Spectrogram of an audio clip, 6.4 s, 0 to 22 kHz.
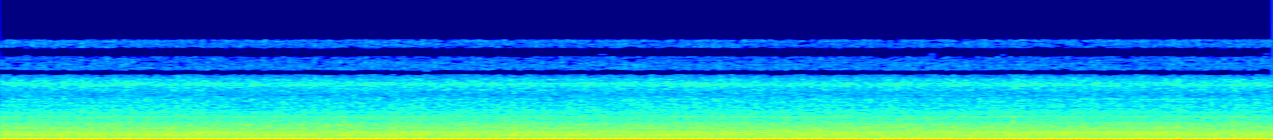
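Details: Craftsman 5000-watt generator outdoors after a cold start, at full speed with no load (only an LED bulb plugged in): a steady, even hum at constant speed, no hunting, surging or knocking; normal healthy running.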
